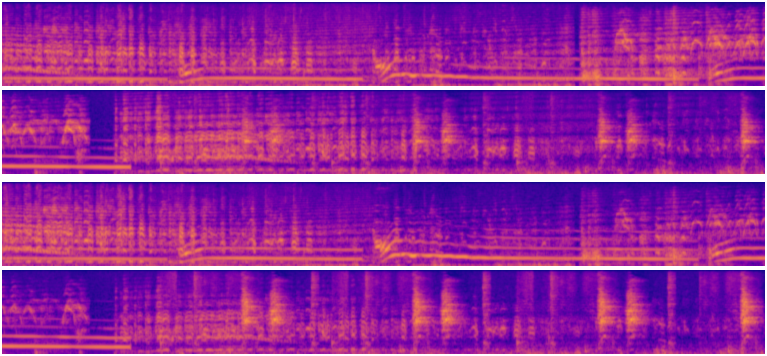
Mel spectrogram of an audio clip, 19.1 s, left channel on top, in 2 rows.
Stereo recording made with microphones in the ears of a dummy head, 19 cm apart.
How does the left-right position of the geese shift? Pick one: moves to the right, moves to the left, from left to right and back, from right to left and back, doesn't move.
moves to the left.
